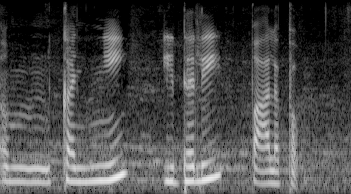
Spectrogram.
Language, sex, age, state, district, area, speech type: Malayalam, female, 18-30, Kerala, Alappuzha, rural, spontaneous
